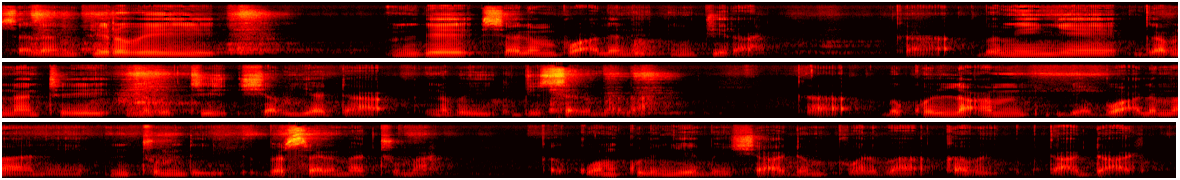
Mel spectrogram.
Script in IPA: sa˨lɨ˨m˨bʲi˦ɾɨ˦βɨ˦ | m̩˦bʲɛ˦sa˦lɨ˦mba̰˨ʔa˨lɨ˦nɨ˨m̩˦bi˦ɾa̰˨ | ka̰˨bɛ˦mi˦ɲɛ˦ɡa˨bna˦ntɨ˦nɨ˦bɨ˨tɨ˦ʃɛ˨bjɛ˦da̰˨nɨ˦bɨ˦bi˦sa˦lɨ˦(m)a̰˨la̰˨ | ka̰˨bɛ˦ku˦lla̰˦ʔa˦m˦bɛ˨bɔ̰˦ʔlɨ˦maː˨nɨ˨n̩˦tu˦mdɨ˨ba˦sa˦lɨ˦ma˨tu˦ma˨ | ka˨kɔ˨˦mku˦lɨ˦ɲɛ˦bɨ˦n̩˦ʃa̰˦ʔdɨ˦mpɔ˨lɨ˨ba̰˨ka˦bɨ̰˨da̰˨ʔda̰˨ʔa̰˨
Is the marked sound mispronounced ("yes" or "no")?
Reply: no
